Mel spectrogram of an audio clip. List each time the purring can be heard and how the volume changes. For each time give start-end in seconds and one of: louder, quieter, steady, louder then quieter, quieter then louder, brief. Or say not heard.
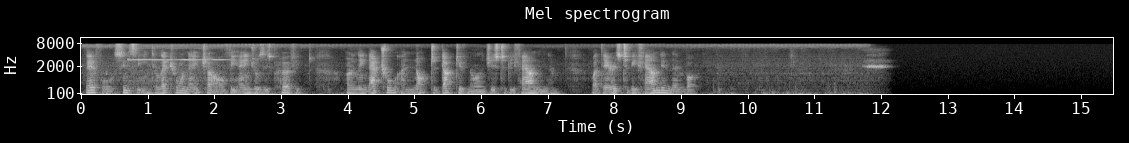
not heard.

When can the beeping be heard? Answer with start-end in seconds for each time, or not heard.
0.7-2.2.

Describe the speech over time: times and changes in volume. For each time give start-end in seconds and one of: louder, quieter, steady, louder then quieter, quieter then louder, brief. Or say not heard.
0.0-9.2 steady.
